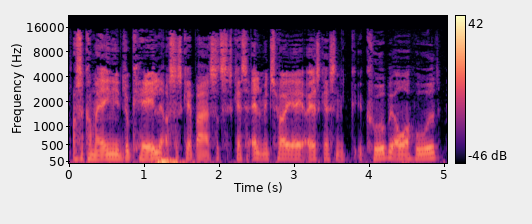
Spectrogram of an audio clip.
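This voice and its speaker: A young man from Denmark telling a personal story, halting, with many restarts and fillers. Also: mid-range voice, fairly even intonation, no echo. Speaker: interviewee telling his story. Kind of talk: personal recollection.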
